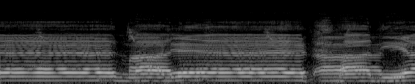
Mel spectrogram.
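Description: Male Yazidi qewals chanting a sacred hymn (beyt) in long held notes over a steady lower held note; the voices break off briefly about a second in and again about three seconds in, gliding into each new note.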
